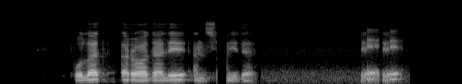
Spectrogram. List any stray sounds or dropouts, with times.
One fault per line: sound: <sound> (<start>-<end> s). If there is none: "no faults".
sound: dropout (2.2-2.3 s)
sound: laugh (3.6-4.0 s)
